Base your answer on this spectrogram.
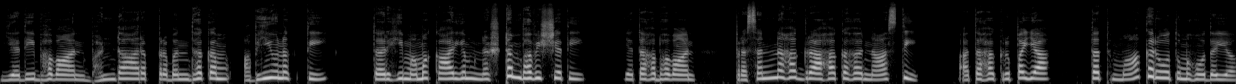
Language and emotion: Sanskrit, fearful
